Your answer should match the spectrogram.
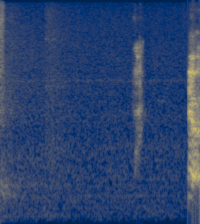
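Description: A pause between speakers: near silence with one brief, faint mouth noise about one and a half seconds in, just before a man starts to say "yeah" at the very end.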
